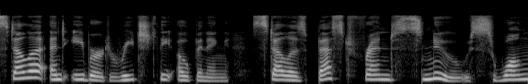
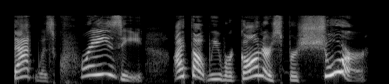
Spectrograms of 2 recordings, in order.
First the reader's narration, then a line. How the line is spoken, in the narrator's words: he exclaimed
